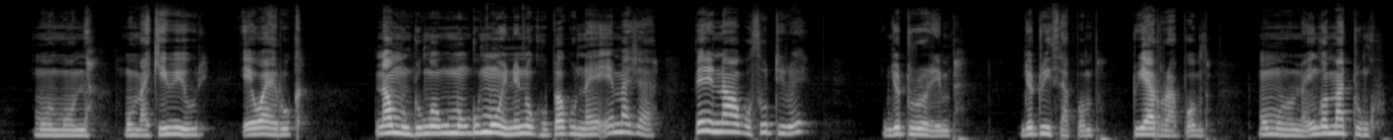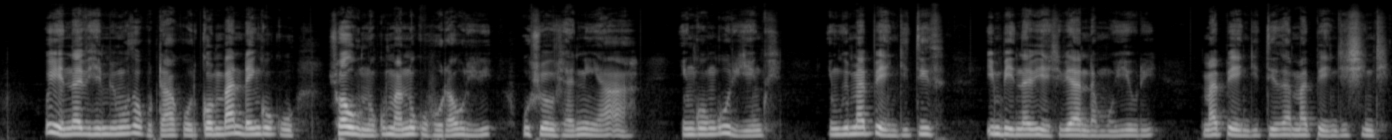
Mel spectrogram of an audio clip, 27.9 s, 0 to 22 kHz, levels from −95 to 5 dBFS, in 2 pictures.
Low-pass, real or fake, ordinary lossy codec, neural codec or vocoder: 19.8 kHz; real; none; none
